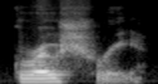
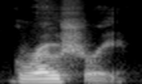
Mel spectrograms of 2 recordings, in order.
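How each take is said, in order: First: The middle consonant is an SH sound. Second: The middle consonant is an SH sound.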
